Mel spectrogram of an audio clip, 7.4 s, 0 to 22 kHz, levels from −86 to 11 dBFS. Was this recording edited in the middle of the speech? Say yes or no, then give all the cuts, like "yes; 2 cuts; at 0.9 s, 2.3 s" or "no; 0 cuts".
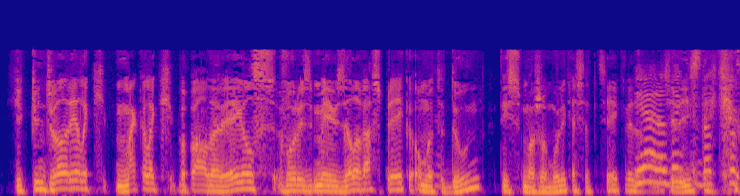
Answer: yes; 2 cuts; at 4.9 s, 6.0 s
